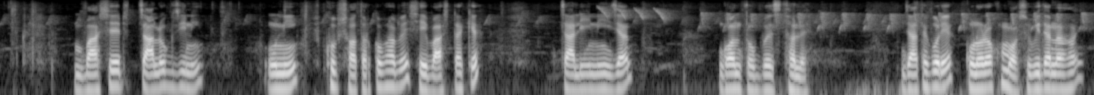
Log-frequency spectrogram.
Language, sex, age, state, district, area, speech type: Bengali, male, 30-45, West Bengal, Birbhum, urban, spontaneous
